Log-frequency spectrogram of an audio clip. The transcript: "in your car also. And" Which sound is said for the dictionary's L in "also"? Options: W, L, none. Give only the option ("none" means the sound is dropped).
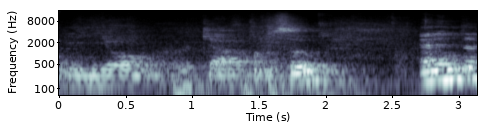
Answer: none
